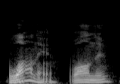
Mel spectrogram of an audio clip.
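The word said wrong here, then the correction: Wallnau: Walnow. I said it wrong.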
